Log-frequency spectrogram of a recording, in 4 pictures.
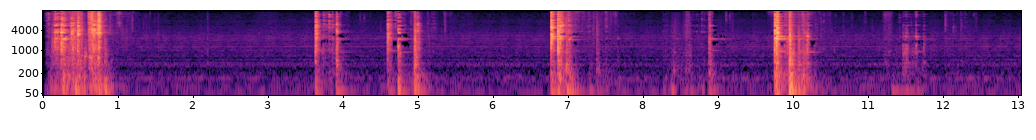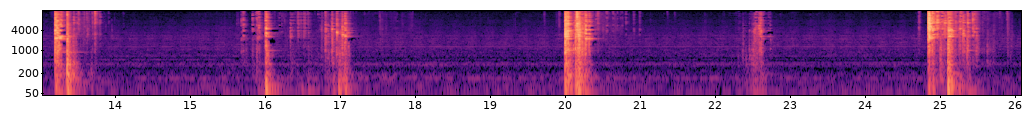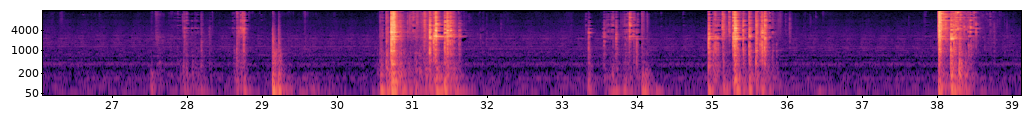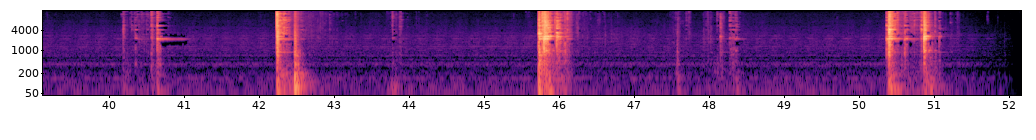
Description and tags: dropping a glass wine bottle in a bottle bin
crack, glass, shatter, smash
